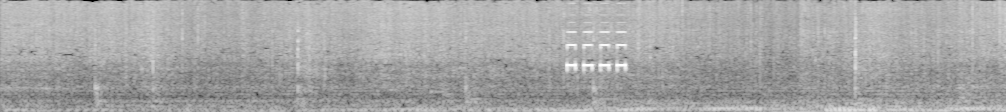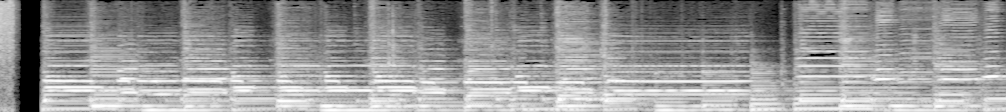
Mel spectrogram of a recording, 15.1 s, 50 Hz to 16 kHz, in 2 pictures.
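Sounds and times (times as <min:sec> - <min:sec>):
noodles sizzling in a wok: 0:00.0 - 0:07.8
quick electronic beeps: 0:04.2 - 0:04.8.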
